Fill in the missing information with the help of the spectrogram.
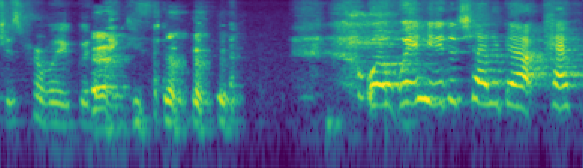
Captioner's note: laughing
